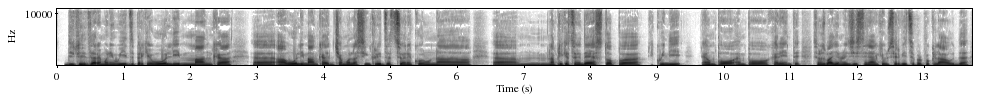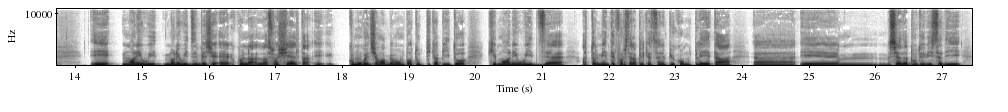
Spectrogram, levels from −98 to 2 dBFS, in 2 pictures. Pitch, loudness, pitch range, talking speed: 120 Hz, -16 LUFS, 115-135 Hz, 160 wpm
